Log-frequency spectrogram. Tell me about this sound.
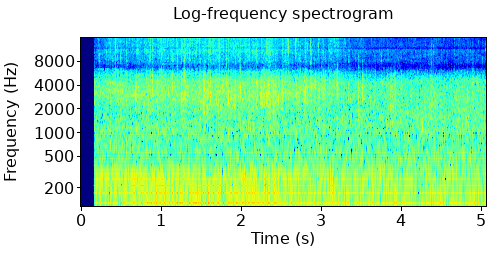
Sound effects > Vehicles
old opel astra
Sound of a combustion engine car passing, captured in a parking lot in Hervanta in December. Captured with the built-in microphone of the OnePlus Nord 4.
Car, field-recording, Tampere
